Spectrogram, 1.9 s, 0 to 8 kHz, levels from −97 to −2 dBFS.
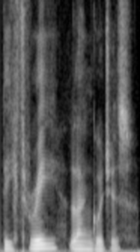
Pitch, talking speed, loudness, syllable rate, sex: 120 Hz, 95 wpm, -19 LUFS, 3.1 syllables/s, male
